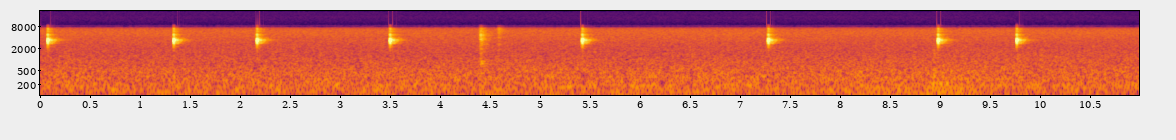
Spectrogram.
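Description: Inspector Alert Geiger counter chirping once for each radiation count: about nine short, high chirps at irregular, random intervals. The rate is that of ordinary background radiation, with the display near 0.07 µSv/h.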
